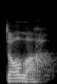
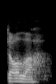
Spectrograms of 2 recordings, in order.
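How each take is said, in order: Both takes have the same delivery.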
